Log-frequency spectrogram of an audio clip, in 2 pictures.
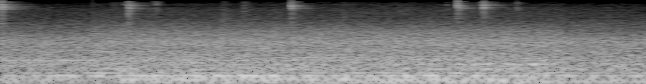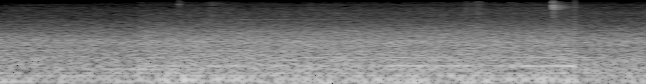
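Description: A handful of short, crisp scissor snips as the lower leaves are cut off potted chili pepper plants, spaced irregularly over a steady low background rumble.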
